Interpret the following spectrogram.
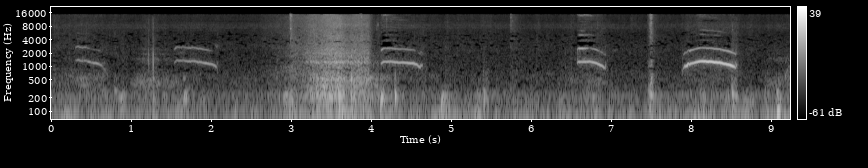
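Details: Cats that came to see their younger sibling kittens: five short arched meows, each rising then falling, spaced over nine seconds, with a brief rushing noise burst near the third second and a few sharp clicks between calls.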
